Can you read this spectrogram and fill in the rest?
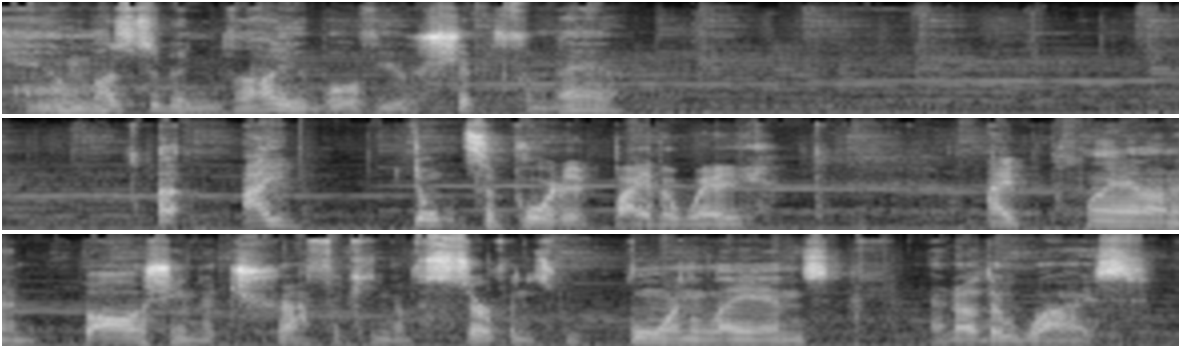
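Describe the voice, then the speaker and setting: A low-pitched young prince played by a woman speaks in an intimate audio drama over faint music. He is courteous and kind, a little hesitant and rambling, with a playful, teasing streak. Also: normal speed. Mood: curious, earnest. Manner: polite, hesitant, softly teasing.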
